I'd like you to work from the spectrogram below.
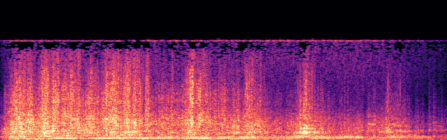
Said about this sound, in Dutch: Bij het ochtendgloren vliegen die starfighters laag over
